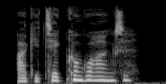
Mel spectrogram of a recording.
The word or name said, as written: ARKITEKTKONKURRENCEN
